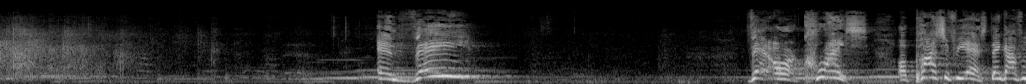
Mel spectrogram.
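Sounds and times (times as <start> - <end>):
audience clapping hands in praise: 0.0 - 2.6
speech: 3.8 - 4.8, 7.8 - 10.2.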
